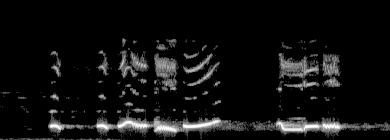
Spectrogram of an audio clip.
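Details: Blackbird singing a run of clear fluty notes, some slurred downward, one long rising whistle, then a short pause and a closing cluster of whistled notes; no other sounds.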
